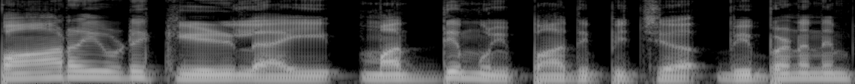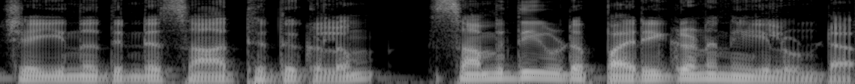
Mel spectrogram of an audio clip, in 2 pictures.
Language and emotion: Malayalam, neutral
